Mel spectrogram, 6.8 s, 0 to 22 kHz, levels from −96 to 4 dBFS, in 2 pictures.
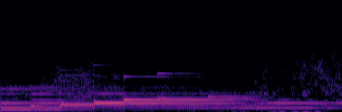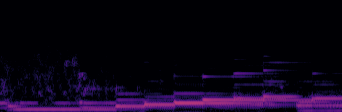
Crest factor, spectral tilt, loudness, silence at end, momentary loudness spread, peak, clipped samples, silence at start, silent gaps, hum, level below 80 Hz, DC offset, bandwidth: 12 dB; -10 dB/octave; -55 LUFS; 0 s; 12 LU; -42 dBFS; under 0.1%; 0 s; none; none; -84 dBFS; under 0.1%; 16 kHz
